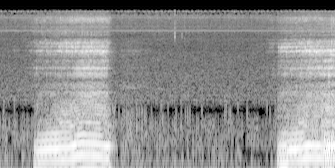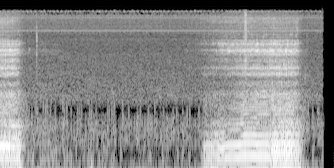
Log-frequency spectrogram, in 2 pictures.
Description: Large English Mastiff snoaring.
